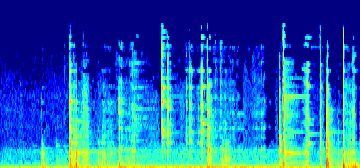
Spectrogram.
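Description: In a restaurant, a staff member sets the table one piece at a time: three kinds of glasses, two pairs of forks and knives of different sizes and four spoons. A string of light clinks and taps at uneven intervals over a soft background murmur.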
